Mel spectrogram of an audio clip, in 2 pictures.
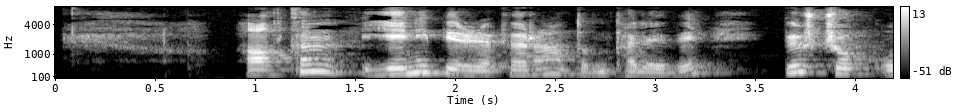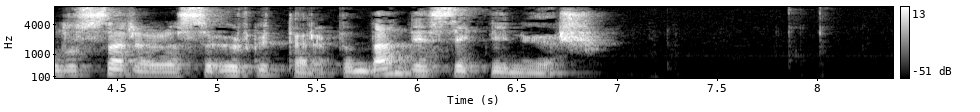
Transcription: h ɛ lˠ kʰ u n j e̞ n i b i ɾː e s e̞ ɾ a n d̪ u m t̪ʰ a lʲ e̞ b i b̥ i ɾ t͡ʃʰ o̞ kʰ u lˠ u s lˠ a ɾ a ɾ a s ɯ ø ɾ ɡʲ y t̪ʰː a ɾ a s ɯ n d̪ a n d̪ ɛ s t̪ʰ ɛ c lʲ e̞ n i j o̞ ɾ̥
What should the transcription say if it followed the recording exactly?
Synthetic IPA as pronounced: h a lˠ kʰ ɯ n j e̞ n i b i ɾː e f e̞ ɾ a n d̪ u m t̪ʰ a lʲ e̞ b i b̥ i ɾ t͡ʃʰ o̞ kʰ u lˠ u s lˠ a ɾ a ɾ a s ɯ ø ɾ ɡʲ y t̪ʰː a ɾ a f ɯ n d̪ a n d̪ ɛ s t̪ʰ ɛ c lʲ e̞ n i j o̞ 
